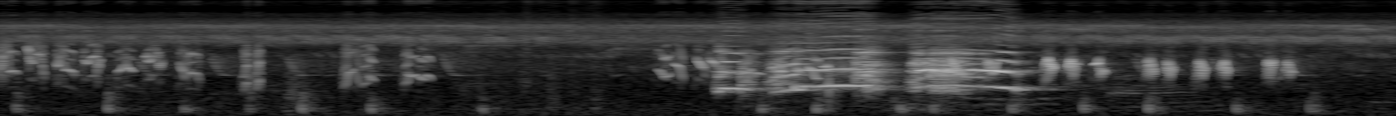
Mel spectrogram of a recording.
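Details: Lively yellow-vented bulbul call used as a lure to provoke other bulbuls into calling; quick bursts of short harsh notes build into a dense, loud chatter midway, then fade into scattered notes over faint regular low ticking.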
